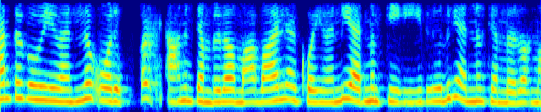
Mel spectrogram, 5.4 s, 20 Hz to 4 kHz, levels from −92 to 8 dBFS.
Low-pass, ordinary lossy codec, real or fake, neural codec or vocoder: 3.6 kHz; none; fake; codec, 16 kHz, 1 kbps, X-Codec, HuBERT features, trained on LibriSpeech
